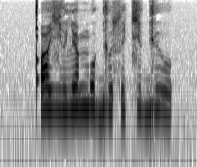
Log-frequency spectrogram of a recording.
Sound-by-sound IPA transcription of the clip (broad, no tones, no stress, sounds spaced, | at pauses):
qʼ ɨ ə̯ ʑ ɨ lʲ ɑ m o ɡʲ u s ɨ t͡ɕ ə ɡʲ ɨ ʊ̯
